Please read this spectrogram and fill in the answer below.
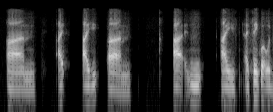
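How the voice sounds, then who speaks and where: A man talks in a very deep, low pitch. He has an American accent. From US South. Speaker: teacher, caller. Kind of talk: casual chat. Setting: phone call. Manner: halting, many fillers.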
